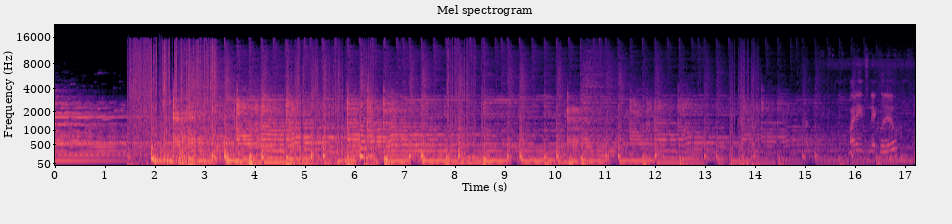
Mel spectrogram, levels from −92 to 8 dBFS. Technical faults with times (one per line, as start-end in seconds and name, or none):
1.44-3.24 loose connector crackle
4.54-5.87 loose connector crackle
6.12-6.43 robotic sound from repeated short buffers
7.85-8.60 loose connector crackle
13.49-14.07 loose connector crackle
